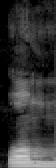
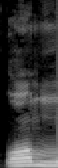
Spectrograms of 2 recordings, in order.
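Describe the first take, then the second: Both takes have the same delivery.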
